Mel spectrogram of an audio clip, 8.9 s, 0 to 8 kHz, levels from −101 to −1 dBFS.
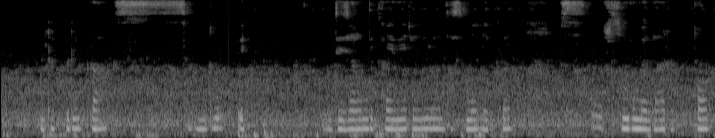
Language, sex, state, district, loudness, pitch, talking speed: Hindi, female, Maharashtra, Pune, -45 LUFS, 205 Hz, 80 wpm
